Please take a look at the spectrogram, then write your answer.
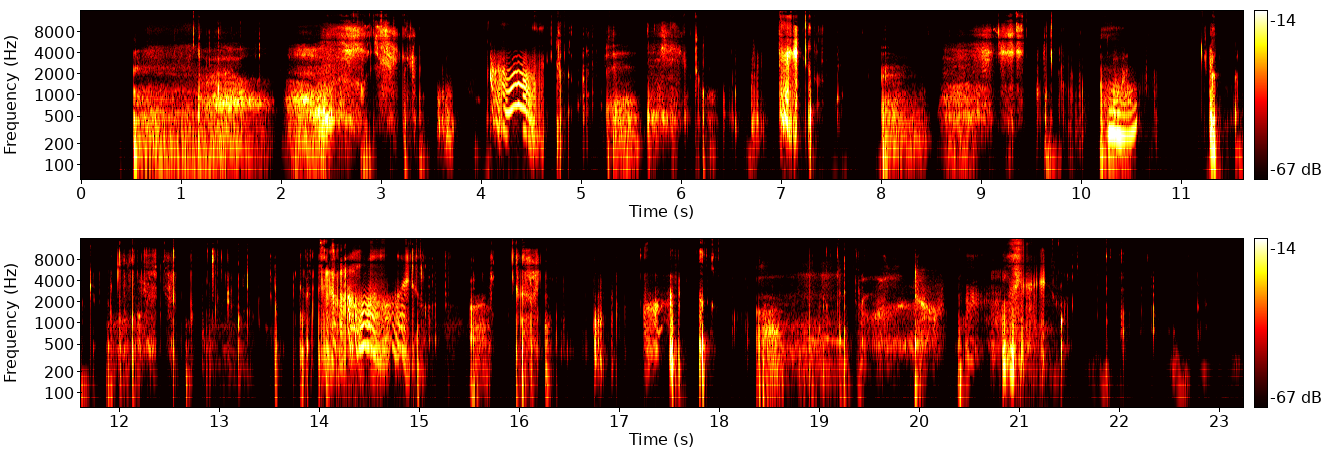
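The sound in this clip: Close, wet chewing and mouth sounds: many soft crunching and smacking bursts in an irregular rhythm, with occasional breathy sighs between them and no speech.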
